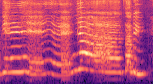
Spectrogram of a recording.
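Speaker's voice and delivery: put-on high squealing baby talk. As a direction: squeal like a baby calling daddy.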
